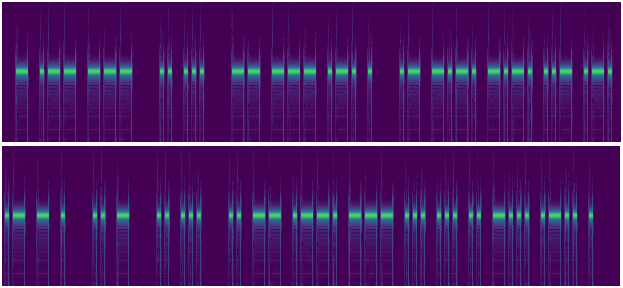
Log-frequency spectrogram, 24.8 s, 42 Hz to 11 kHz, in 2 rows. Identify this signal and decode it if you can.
Morse code, heard as a keyed tone, about 15 wpm, 700 Hz. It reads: TWO IS MORE ACCURATE IT IS IMPOSSIBLE
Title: Sentences from Top 1200 Words 15wpm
